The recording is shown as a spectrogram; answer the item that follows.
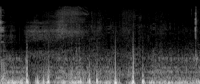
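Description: Fat tyres of an electric recumbent trike rolling over beach gravel: a steady crunching with irregular sharp clicks and knocks.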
